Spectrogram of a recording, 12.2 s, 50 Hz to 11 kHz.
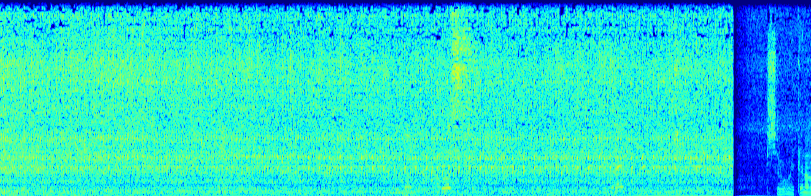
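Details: Mitsubishi Pajero 4M41 diesel after valve clearance adjustment and glow plug replacement. It idles steady and even with a smooth low clatter and no misses or knocks, sounding healthy and settled.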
